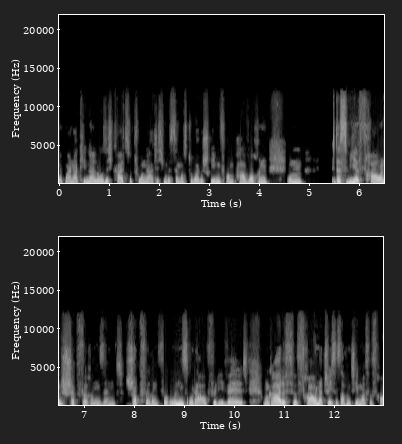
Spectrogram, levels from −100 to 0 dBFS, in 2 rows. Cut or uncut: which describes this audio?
cut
